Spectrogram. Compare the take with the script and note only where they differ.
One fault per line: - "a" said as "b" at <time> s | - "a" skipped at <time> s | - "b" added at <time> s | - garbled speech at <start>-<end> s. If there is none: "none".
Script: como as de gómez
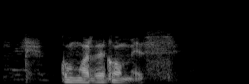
none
